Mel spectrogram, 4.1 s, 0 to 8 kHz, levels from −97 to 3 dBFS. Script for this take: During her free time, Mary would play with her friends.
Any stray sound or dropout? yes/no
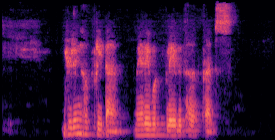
no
